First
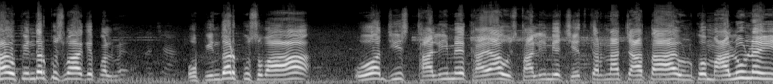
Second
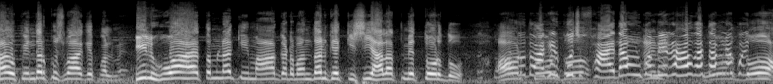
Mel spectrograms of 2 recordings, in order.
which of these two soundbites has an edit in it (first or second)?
second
